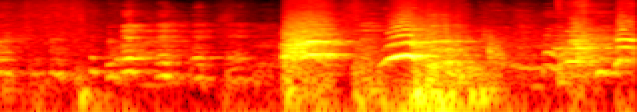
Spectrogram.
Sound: Ben screams

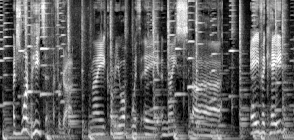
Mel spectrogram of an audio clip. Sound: none

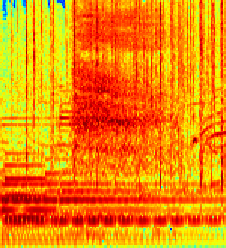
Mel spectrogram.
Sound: clapping

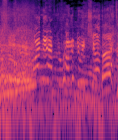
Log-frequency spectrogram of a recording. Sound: laughs

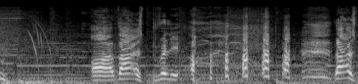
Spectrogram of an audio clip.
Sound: laughter

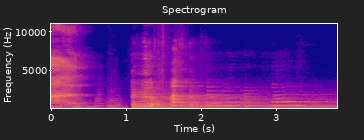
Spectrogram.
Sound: sobbing

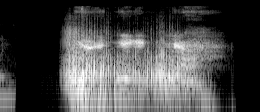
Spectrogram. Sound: grunting

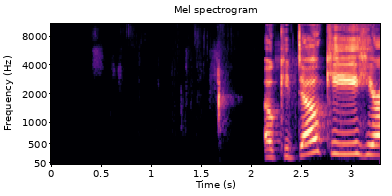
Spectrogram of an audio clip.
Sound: book page turning

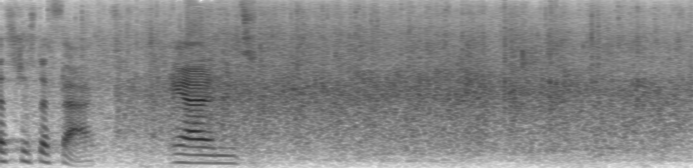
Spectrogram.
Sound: audience applauds

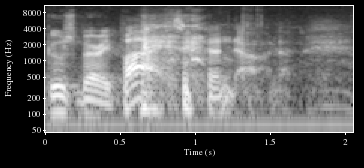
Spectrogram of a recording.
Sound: Ben laughs

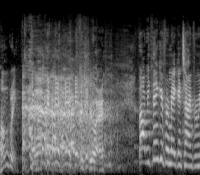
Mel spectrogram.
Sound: laughter

